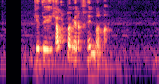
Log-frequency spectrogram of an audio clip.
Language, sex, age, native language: Icelandic, female, 40-49, French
